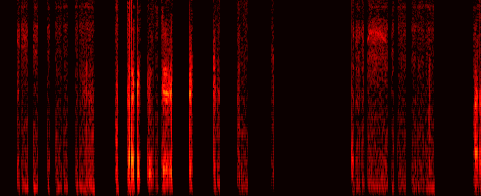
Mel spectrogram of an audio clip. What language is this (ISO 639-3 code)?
zho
